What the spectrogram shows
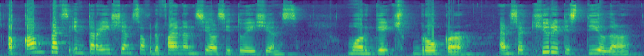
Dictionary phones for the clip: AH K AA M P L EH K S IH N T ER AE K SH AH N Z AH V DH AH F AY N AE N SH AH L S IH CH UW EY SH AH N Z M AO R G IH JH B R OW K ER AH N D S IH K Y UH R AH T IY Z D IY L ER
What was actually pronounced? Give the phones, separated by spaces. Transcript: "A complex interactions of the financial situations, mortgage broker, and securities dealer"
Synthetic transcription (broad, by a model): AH K AA M P L EH K S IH N T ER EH SH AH N S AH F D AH F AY N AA N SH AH L S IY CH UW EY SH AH N S M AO R G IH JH B R OW K ER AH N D S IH K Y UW R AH T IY S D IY L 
